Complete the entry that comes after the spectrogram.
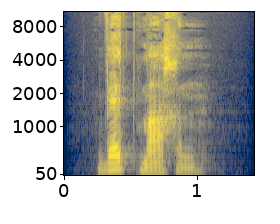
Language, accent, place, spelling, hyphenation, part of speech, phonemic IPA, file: German, Germany, Berlin, wettmachen, wett‧ma‧chen, verb, /ˈvɛtˌmaχn̩/, De-wettmachen.ogg
- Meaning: to make up for, to make good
